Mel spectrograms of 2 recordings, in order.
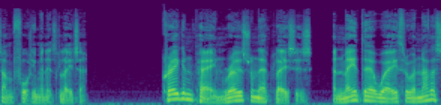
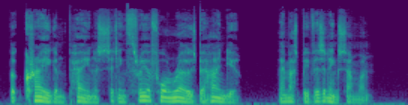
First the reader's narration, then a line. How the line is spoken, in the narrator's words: whispered Beth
